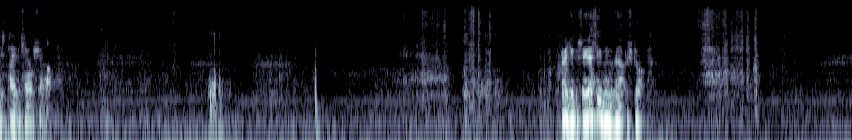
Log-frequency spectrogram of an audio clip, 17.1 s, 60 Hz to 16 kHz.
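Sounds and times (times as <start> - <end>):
knife slicing paper towel: 7.8 - 9.9, 13.9 - 15.3.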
